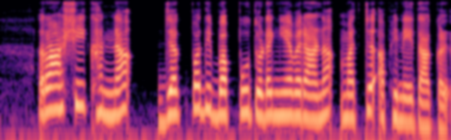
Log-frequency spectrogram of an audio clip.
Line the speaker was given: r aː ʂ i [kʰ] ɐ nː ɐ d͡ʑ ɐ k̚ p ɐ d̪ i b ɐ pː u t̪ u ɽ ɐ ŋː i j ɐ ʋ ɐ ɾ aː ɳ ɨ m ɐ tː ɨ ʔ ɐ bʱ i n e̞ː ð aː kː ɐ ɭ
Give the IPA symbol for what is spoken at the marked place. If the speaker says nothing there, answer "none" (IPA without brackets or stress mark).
kʰ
